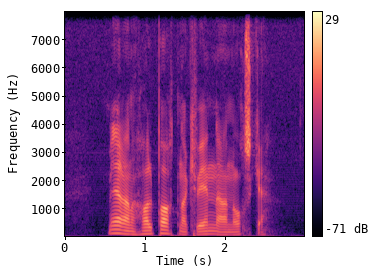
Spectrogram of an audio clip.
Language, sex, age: Norwegian, male, 33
